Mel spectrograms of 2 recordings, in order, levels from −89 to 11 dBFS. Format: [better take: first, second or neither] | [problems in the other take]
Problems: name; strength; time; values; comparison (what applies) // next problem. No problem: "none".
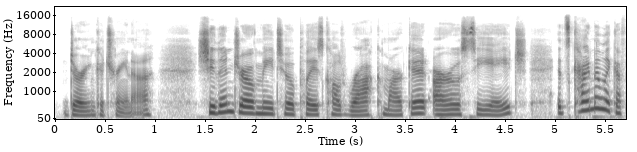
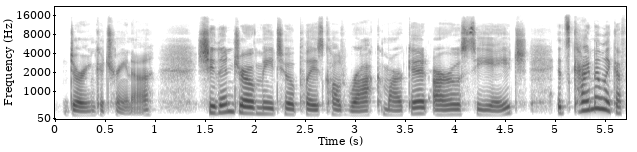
first | thin; somewhat; fading below 300 Hz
